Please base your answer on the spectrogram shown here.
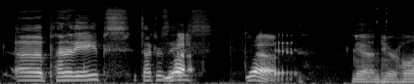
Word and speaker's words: Zaeus: All right, then how is it pronounced? Go ahead. Yeah, it's Zaeus after Zaeus.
